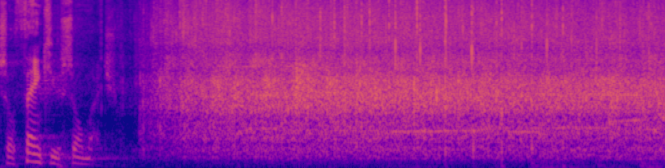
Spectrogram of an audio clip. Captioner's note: audience clapping and cheering loudly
